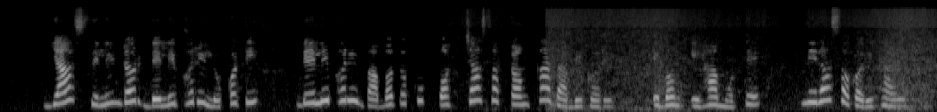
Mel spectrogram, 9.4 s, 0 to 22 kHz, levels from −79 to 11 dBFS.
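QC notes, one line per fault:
Throughout: noise suppressor artifacts. Background noise is pulled down by about 16 dB between phrases and swells back under speech.
5.44 to 5.92 s: noise suppressor catching up. Room noise jumps by about 11 dB near 5.5 s. The suppressor's estimate lags 480 ms, so noise leaks through before sinking.
8.32 to 8.55 s: speech cut by the noise suppressor. The suppressor mistakes part of the speech for noise and dips it by up to about 11 dB for roughly a tenth of a second, so sounds are swallowed rather than the background changing.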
